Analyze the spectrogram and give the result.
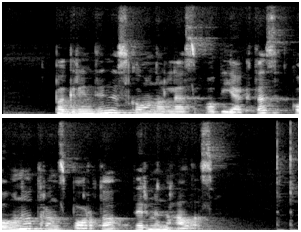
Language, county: Lithuanian, Šiauliai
